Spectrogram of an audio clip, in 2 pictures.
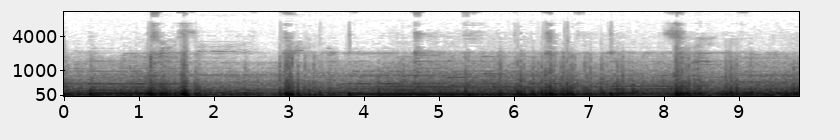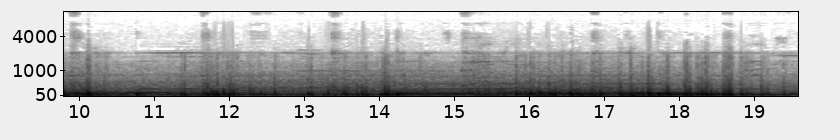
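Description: A car engine hums steadily inside the cabin while driving.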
